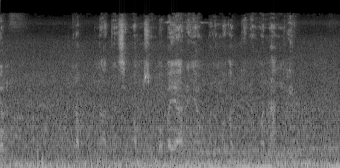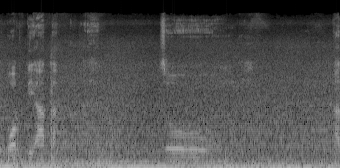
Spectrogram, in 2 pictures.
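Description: Motorcycle engine idling with a steady low rumble, amid street traffic noise.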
